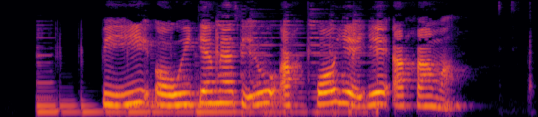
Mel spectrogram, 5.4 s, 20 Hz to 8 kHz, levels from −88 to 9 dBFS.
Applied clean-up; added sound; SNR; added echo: neural mask model RNNoise.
